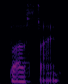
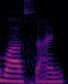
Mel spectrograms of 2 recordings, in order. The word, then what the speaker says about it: Blaustein: Michael Blaustein, Blaustein, Blaustein, Blaustein, like Frankenstein, Blaustein.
